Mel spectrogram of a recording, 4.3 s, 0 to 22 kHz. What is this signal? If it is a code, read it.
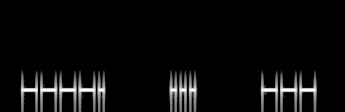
Morse code, heard as a keyed tone, about 20 wpm, spaced as for 8 wpm, 700 Hz. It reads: 9SO
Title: 178 Lesson 29e - Slash - Three Characters 20wpm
